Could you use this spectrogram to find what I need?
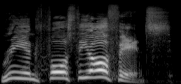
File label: Attack Reinforce, Male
